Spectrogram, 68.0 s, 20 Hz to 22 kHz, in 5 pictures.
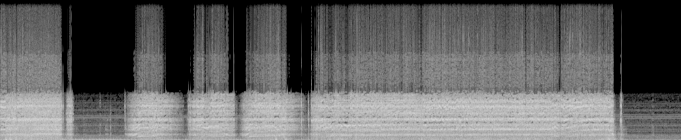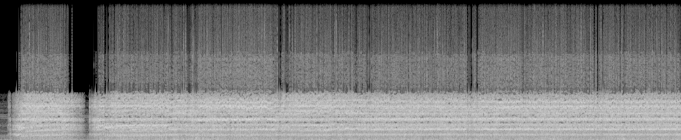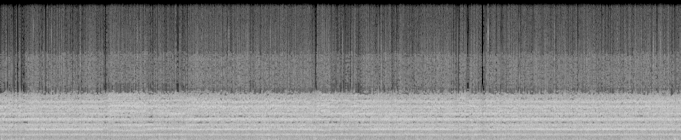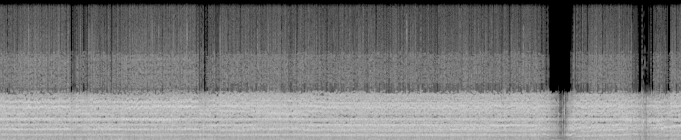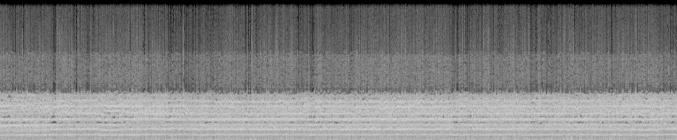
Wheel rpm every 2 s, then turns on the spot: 90, 60, 100, 160, 220, 200, 40, 120, 210, 210, 230, 230, 230, 230, 230, 230, 230, 230, 230, 230, 230, 220, 220, 220, 210, 170, 120, 190, 230, 230, 230, 230, 230, 230.
none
